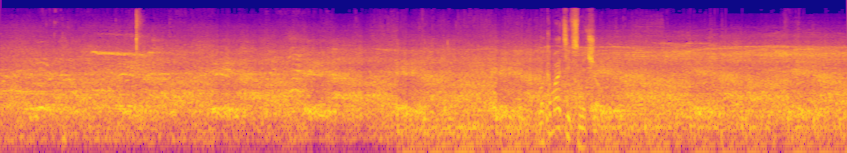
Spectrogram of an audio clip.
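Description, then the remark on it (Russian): A large stadium crowd at a Lokomotiv versus Dinamo football match roars steadily, with shrill whistling rising out of the din in disapproval of loud Dinamo chants, while a Russian-speaking commentator talks over the loud, continuous noise. “Ну, свистит э, трибуны, свистят, потому что не очень не нравится, что эти крики «Динамо» столько громкие.”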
